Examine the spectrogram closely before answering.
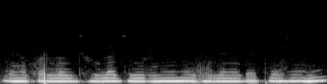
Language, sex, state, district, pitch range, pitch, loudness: Hindi, male, Punjab, Pathankot, 145-150 Hz, 145 Hz, -14 LUFS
